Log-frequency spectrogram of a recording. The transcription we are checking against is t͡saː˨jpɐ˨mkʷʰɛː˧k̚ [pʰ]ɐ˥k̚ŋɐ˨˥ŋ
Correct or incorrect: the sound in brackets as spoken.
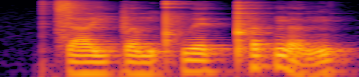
correct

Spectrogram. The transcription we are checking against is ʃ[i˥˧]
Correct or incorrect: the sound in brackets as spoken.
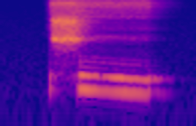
correct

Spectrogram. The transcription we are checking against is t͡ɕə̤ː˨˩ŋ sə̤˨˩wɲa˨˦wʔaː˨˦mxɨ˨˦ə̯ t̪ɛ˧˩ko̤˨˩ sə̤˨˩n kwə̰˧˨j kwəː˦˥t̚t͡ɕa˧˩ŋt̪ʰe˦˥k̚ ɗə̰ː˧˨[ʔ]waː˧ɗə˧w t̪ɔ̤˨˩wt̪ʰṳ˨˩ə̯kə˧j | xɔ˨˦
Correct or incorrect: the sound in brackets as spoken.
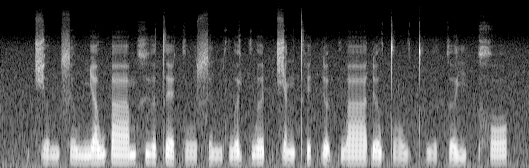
incorrect: k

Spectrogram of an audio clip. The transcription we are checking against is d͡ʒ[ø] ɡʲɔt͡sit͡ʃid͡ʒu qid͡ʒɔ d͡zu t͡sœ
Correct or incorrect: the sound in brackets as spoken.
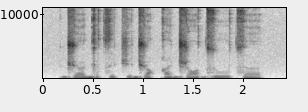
incorrect: œ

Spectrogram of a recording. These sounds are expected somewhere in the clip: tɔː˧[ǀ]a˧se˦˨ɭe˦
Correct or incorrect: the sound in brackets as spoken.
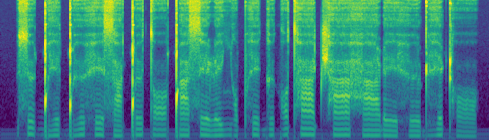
incorrect: ǃ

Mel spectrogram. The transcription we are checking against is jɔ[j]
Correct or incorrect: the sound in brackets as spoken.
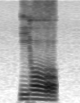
incorrect: none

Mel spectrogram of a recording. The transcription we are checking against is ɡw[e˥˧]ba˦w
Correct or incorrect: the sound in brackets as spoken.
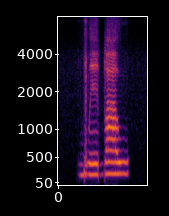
incorrect: e˧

